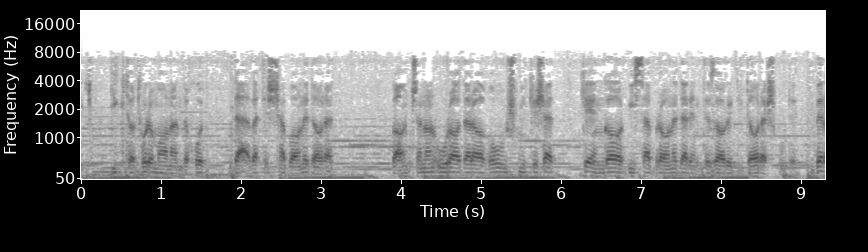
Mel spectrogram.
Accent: Iran; به عنوان یک ایرانی سرفکنده و شرمسارم که در کشوری زندگی میکنم

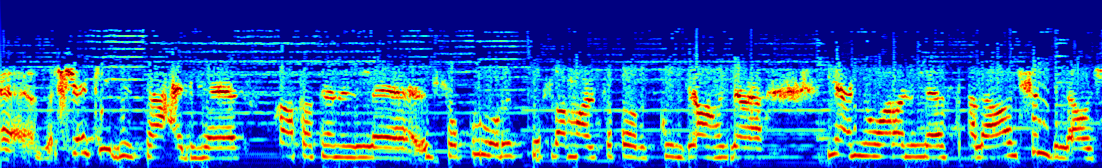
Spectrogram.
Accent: Diyala Governorate, Iraq; من ديالة، عمري 18 سنة.

